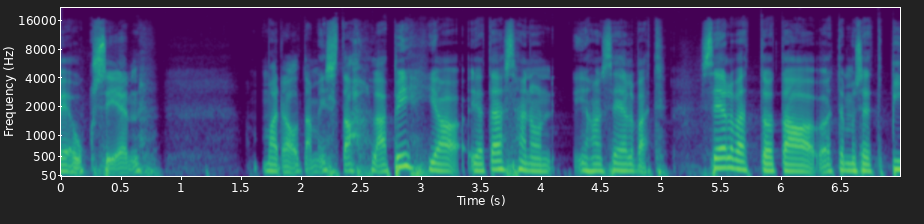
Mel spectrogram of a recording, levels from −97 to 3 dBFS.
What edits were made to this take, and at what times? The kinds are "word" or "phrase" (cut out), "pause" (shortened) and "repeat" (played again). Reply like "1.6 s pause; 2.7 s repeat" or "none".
5.2 s pause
